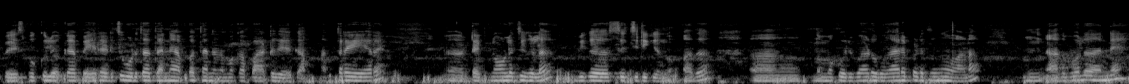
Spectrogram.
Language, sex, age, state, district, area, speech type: Malayalam, female, 30-45, Kerala, Kottayam, rural, spontaneous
